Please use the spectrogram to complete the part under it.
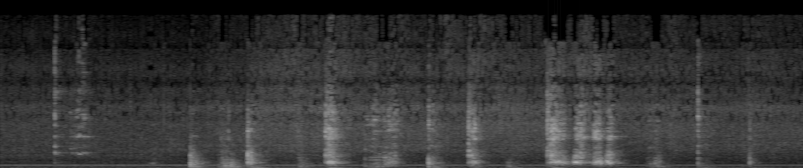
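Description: In a pan with ghee, a spoon scrapes and stirs in short, irregular bursts, each with a brief sizzle, over a quiet kitchen background with a faint steady hum. No one talks.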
